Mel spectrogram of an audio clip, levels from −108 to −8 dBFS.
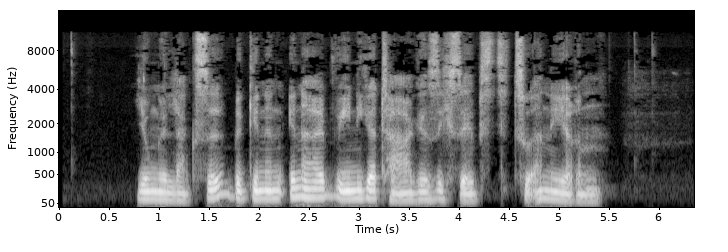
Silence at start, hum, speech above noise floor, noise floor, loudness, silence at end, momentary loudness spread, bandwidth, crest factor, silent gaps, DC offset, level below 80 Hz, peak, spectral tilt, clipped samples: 0.8 s; none; 55 dB; -77 dBFS; -23 LUFS; 0.95 s; 5 LU; 11.5 kHz; 18 dB; none; under 0.1%; -46 dBFS; -6 dBFS; -4.5 dB/octave; under 0.1%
